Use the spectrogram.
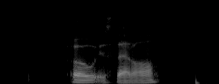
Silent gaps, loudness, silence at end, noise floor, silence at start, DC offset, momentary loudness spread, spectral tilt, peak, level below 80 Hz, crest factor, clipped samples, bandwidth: none; -41 LUFS; 0.2 s; -79 dBFS; 0.7 s; under 0.1%; 5 LU; -7 dB/octave; -26 dBFS; -68 dBFS; 18 dB; under 0.1%; 13.5 kHz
